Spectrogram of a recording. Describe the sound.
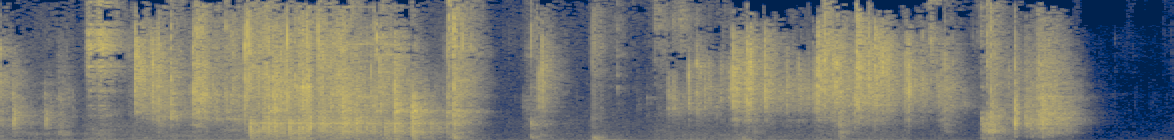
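Several dice are rolled for a tabletop role-playing game, making a long, busy rattling clatter of many small hard impacts that carries on for about five seconds and then stops abruptly.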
